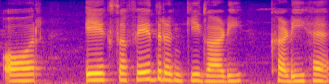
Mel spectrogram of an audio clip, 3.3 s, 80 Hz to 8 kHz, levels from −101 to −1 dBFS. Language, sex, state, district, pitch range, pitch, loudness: Hindi, female, Chandigarh, Chandigarh, 205-230 Hz, 215 Hz, -15 LUFS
